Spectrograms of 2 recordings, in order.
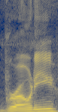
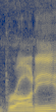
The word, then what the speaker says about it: Brony: I mispronounced Brony forever. I kept calling him Brawny, and everyone's like, dude, Brony's been coming here like a month.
